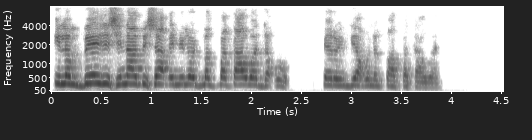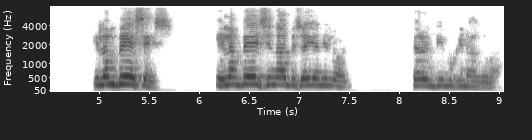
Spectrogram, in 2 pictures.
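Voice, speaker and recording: A woman's voice: fairly high pitch, quick pace. A woman pastor preaching a sermon, emphatic and repeating her phrases. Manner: mixes Tagalog and English, emphatic, repeats phrases.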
